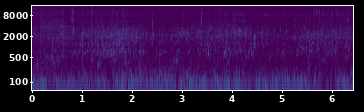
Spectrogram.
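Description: Small ripples of shallow seawater lapping over pebbles at the water's edge, with faint scattered trickles and splashes. A steady low wind noise on the microphone runs under it.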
